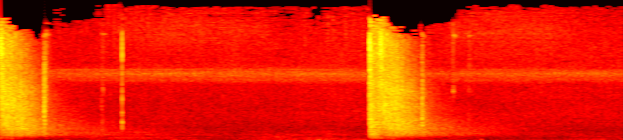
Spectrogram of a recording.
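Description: Two pistol shots about three and a half seconds apart, each a sharp crack followed by a short echo that dies away.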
